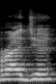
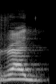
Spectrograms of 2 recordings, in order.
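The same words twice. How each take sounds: First: The J sound bounces with an echo. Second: The J sound is smooth with no echo. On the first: The speaker calls it right. "ये कलकला है" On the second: The speaker calls it wrong. "बड़ा स्मूथ रखी आवाज"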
